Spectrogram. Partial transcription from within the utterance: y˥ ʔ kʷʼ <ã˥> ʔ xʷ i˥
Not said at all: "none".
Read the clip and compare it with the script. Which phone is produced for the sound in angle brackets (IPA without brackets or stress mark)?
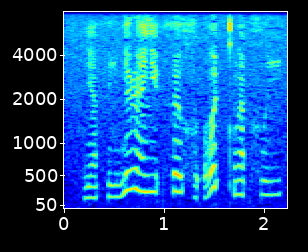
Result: ã˥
